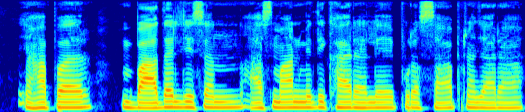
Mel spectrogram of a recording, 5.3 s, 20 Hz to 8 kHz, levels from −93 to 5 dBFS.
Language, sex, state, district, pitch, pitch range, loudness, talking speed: Magahi, male, Bihar, Jamui, 145 Hz, 140-150 Hz, -23 LUFS, 135 wpm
